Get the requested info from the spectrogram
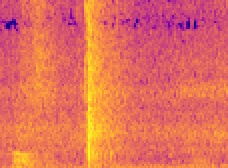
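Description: A single sharp smack of contact between two karate practitioners about a second in, during a grab-escape drill, over a low steady room hum.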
